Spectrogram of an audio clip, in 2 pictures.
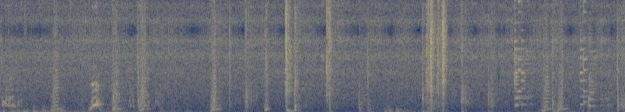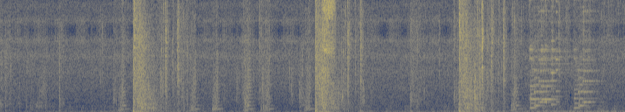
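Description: Short game sound effects click and chime.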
